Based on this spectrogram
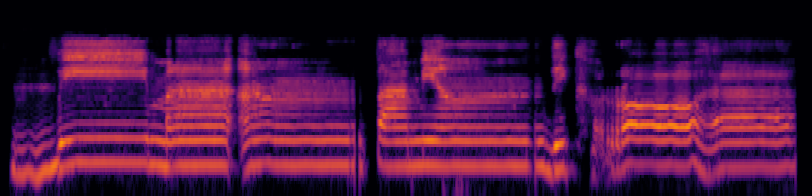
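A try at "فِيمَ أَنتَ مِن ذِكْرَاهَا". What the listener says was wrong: Ma-nya jangan panjang. Fima anta min dzikraha.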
